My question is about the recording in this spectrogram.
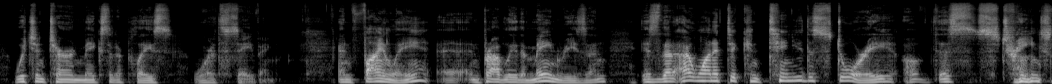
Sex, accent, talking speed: male, American, 155 wpm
